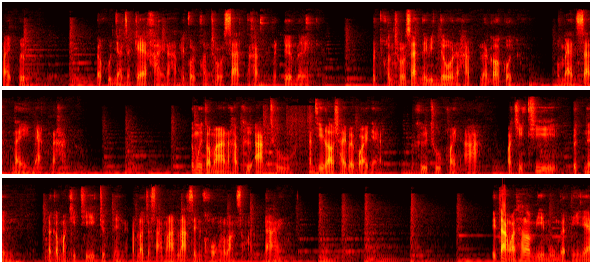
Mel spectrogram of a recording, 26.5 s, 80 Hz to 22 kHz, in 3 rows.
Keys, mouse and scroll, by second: 0.2 click, 1.0 click, 1.8 click, 3.8 ctrl+z, 4.5 ctrl+z, 5.4 ctrl+z, 10.1 h, 10.4 click, 13.3 click, 14.0 click, 14.7 click, 15.5 click, 17.3 click, 19.5 click, 19.7 click, 23.1 click, 24.3 click, 24.5 click.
